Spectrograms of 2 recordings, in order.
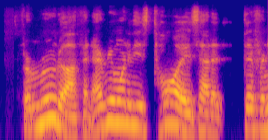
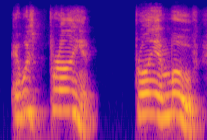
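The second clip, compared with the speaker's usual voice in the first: much higher, bursting with enthusiasm; fired up; 11 semitones higher than usual. Real, not acted. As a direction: gush with delight. Fired-up praise of Rankin.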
